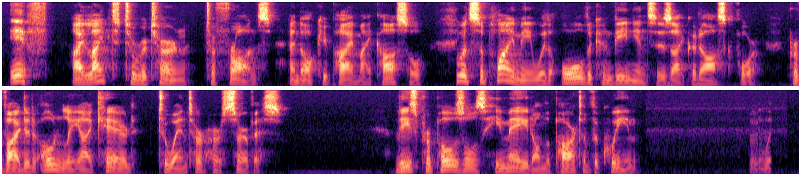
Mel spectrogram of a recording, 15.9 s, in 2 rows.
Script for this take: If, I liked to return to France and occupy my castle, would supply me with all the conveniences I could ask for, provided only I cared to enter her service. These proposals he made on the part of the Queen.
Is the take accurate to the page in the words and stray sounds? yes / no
no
